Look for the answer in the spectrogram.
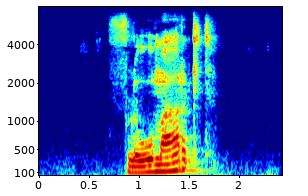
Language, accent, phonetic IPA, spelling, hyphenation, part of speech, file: German, Austria, [ˈfloːˌmaʁkt], Flohmarkt, Floh‧markt, noun, De-at-Flohmarkt.ogg
- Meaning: flea market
